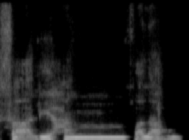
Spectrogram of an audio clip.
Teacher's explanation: نون تنوین ہے اور اس کے بعد فا کلمہ ہے، یہاں پہ اخفا ہوگا. فَلَهُ ہو میں الٹی پیش ہے جو کہ بدل واو مد ہے، اس کو 2 حرکت لمبا کریں گے.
